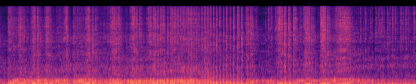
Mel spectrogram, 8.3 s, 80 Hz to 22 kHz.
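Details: Banham Superbug kit car, 4-cylinder (firing order 1-3-4-2), first start on a fresh battery with no exhaust fitted: loud, raw crackling bark on every firing pulse as revs rise and fall, like an old Spitfire.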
